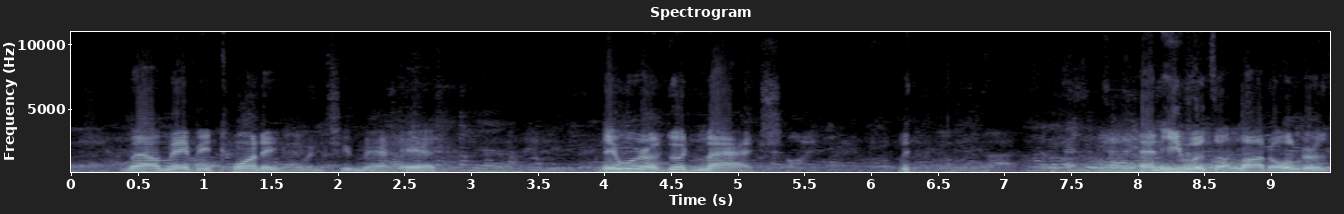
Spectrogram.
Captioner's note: chuckles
